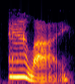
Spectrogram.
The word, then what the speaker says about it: ally: Unfortunately, the spelling of the first vowel remains the same, but the pronunciation is different. On the other hand, the pronunciation of the second vowel remains the same, but the spelling changes.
